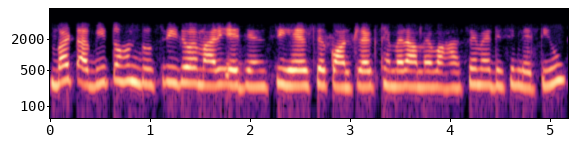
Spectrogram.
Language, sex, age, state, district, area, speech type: Hindi, female, 30-45, Uttar Pradesh, Sitapur, rural, conversation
